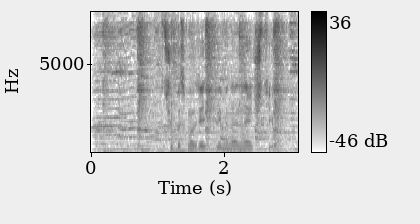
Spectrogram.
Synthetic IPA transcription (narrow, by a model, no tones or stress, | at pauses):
xɐt͡ɕupəsmɐt̪ɾʲetʲkɾʲɪmʲɪnalʲnəjʊt͡ɕtʲjo̰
